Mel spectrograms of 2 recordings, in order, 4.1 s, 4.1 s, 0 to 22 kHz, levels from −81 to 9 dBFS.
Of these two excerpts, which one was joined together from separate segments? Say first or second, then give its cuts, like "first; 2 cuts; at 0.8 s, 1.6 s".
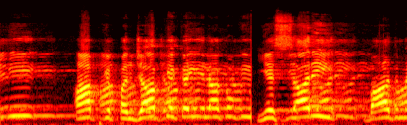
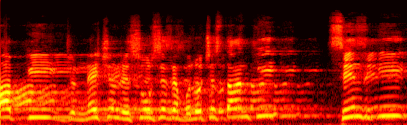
first; 1 cut; at 2.5 s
